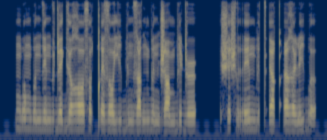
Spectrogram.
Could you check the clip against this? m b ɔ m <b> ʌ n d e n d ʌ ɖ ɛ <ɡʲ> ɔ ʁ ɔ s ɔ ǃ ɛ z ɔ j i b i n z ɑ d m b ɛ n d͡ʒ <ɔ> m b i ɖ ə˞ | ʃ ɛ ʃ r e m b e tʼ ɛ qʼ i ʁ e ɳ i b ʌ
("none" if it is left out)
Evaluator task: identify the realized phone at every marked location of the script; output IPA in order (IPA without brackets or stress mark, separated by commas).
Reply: b, ɡʲ, ɑ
